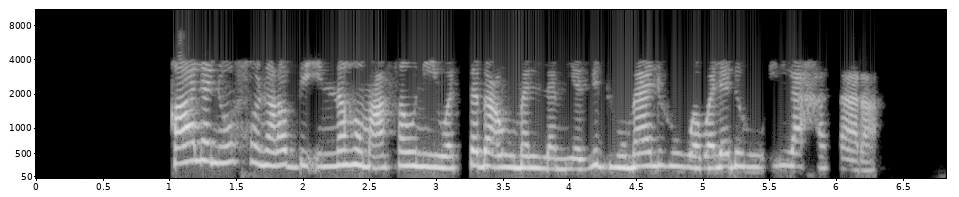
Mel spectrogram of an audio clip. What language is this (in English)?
Arabic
